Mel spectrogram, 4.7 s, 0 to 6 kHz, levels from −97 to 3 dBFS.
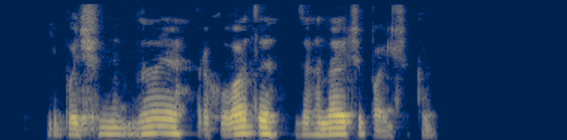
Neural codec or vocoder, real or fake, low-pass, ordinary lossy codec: vocoder, 44.1 kHz, 128 mel bands every 256 samples, BigVGAN v2; fake; 5.4 kHz; MP3, 48 kbps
